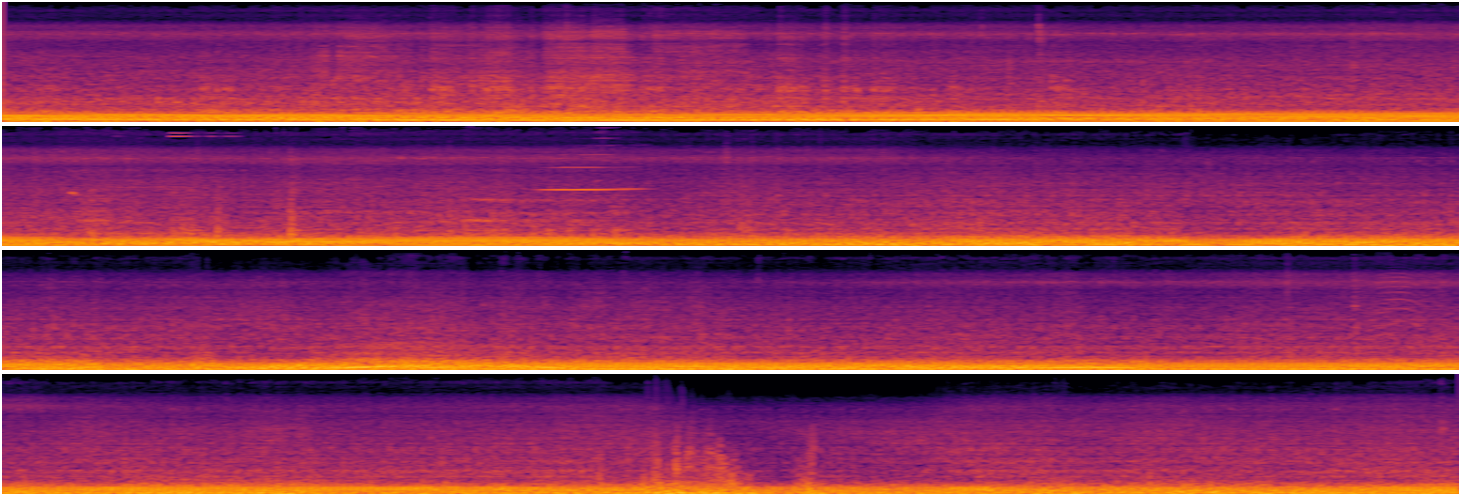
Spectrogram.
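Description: Off-road vehicle engine running under way, its pitch rising and falling for the first several seconds, then holding steadier.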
